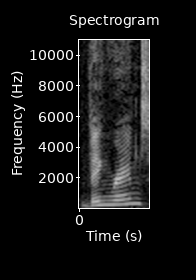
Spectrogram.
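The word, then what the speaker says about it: Ving Rhames: agent Kenneth Hall um played by is it Ving Rams? Is that how you pronounce it? Ving Rams.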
